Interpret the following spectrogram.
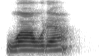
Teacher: la vocal abierta a está en el medio de ese triptongo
